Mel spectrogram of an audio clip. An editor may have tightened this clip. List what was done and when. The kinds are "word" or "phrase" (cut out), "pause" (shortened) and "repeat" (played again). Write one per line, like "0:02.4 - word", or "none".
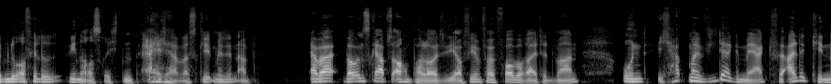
none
